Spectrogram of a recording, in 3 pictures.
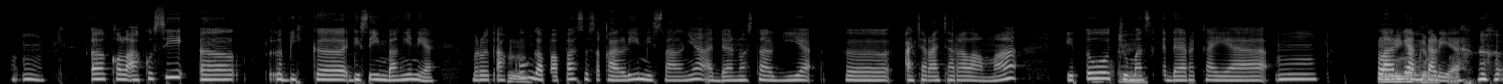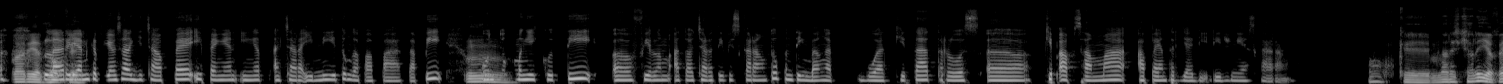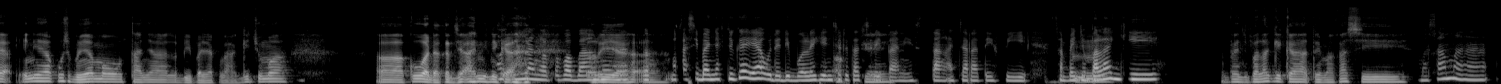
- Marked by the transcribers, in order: chuckle; in English: "keep up"; other background noise; laughing while speaking: "kerjaan ini, Kak"
- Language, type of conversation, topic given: Indonesian, podcast, Mengapa menurutmu orang suka bernostalgia dengan acara televisi lama?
